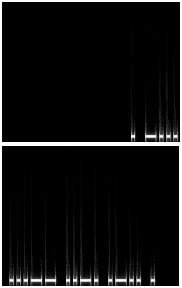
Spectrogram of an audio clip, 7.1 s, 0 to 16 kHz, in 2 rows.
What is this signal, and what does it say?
Morse code, heard as a keyed tone, about 17 wpm, 700 Hz. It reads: EB3FLE
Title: DXCC-100 Call Signs - 6 Characters - Repeated 2x - 17wpm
